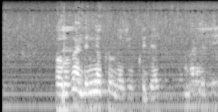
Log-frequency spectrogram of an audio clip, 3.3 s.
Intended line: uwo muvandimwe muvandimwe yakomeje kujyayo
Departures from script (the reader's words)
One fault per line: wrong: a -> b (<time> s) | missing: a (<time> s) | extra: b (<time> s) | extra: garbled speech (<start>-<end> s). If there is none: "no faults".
missing: muvandimwe (1.4 s)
